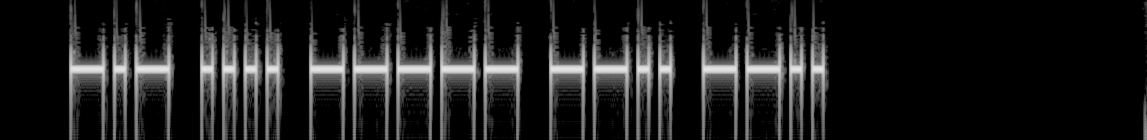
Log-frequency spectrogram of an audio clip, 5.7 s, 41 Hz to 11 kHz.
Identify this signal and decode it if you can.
Morse code, heard as a keyed tone, about 22 wpm, 700 Hz. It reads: KH0ZZ
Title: Call Signs Repeated 2x - 22wpm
